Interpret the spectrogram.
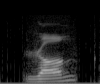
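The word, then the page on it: reng: tone 2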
